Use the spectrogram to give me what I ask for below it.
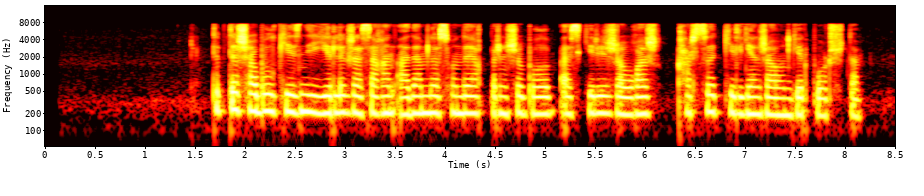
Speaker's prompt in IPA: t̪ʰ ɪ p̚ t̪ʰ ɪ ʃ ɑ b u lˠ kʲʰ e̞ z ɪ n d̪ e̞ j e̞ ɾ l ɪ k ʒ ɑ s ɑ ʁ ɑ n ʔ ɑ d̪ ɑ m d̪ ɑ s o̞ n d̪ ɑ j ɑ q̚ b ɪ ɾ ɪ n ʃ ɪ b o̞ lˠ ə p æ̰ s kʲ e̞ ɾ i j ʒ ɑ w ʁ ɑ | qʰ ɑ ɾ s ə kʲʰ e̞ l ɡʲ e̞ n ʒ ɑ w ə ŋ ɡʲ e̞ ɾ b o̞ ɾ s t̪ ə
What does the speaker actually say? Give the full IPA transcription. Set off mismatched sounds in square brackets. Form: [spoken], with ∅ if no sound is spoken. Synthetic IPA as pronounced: t̪ʰ ɪ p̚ [t̪] ɪ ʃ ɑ b u lˠ kʲʰ e̞ z ɪ n d̪ e̞ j e̞ ɾ l ɪ k ʒ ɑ s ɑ ʁ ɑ n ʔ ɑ d̪ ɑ m d̪ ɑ s o̞ n d̪ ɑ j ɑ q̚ b ɪ ɾ ɪ n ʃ ɪ b o̞ lˠ ə p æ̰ s kʲ e̞ ɾ i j ʒ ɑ w ʁ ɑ | qʰ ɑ ɾ s ə kʲʰ e̞ l ɡʲ e̞ n ʒ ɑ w ə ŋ ɡʲ e̞ ɾ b o̞ ɾ [ʃ] t̪ ə

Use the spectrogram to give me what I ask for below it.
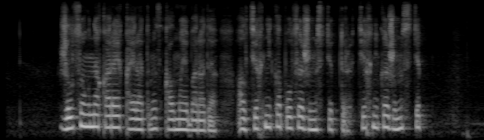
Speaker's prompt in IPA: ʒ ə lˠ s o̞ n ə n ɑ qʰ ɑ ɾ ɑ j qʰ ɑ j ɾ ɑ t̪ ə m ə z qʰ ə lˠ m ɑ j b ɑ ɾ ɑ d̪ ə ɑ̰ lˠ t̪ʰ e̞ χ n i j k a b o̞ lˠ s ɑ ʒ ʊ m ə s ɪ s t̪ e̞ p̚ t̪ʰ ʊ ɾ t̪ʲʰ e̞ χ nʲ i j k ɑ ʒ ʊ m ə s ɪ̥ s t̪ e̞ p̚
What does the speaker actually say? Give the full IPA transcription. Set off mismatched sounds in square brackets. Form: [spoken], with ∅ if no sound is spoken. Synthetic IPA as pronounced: ʒ ə lˠ s o̞ [ɴ] ə n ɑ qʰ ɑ ɾ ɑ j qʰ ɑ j ɾ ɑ t̪ ə m ə z qʰ [ɑ] lˠ m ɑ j b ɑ ɾ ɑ d̪ ə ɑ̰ lˠ t̪ʰ e̞ χ n i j k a b o̞ lˠ s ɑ ʒ ʊ m ə s ɪ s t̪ e̞ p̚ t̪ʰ ʊ ɾ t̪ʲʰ e̞ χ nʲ i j k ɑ ʒ ʊ m ə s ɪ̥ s t̪ e̞ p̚

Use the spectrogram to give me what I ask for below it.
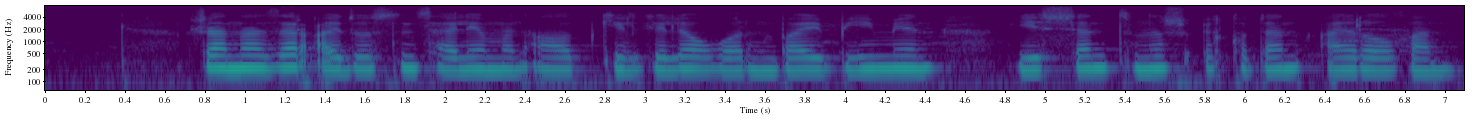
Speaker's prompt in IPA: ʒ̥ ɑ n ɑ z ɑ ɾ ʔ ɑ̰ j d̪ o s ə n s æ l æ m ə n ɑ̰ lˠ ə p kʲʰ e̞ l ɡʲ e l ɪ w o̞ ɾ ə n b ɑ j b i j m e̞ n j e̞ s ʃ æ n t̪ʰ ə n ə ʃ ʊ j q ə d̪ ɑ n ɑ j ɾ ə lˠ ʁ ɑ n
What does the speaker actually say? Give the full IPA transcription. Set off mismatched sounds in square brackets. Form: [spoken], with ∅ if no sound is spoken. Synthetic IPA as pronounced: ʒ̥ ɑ n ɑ z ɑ ɾ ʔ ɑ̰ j d̪ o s ə n s æ l [e] m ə n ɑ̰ lˠ ə p kʲʰ e̞ l ɡʲ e l ɪ w o̞ ɾ ə n b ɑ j b i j m e̞ n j e̞ s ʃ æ n t̪ʰ ə n ə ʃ ʊ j q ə d̪ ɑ n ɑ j ɾ ə lˠ ʁ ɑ n

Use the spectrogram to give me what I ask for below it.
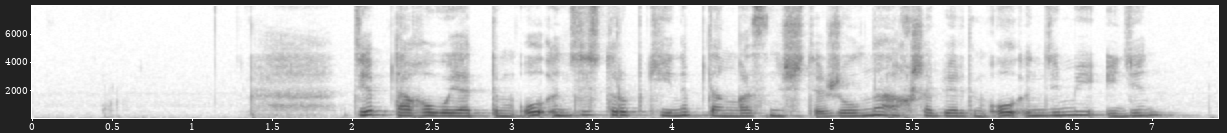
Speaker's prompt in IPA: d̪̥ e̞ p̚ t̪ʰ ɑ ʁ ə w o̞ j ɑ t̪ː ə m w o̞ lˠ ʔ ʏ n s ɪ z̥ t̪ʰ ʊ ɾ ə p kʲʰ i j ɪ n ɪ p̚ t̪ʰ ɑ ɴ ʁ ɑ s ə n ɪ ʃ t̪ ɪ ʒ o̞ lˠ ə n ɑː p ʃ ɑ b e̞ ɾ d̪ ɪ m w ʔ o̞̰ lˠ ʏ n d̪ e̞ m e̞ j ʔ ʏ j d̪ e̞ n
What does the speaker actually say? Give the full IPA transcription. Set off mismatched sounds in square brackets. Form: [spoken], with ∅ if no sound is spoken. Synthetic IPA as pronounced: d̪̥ e̞ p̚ t̪ʰ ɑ ʁ ə w o̞ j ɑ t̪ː ə m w o̞ lˠ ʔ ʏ n s ɪ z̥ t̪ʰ ʊ ɾ ə p kʲʰ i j ɪ n ɪ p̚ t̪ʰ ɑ ɴ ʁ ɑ s ə n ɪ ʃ t̪ ɪ ʒ o̞ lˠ ə n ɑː [q] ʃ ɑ b e̞ ɾ d̪ ɪ m w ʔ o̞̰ lˠ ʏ n d̪ e̞ m e̞ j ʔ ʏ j d̪ e̞ n

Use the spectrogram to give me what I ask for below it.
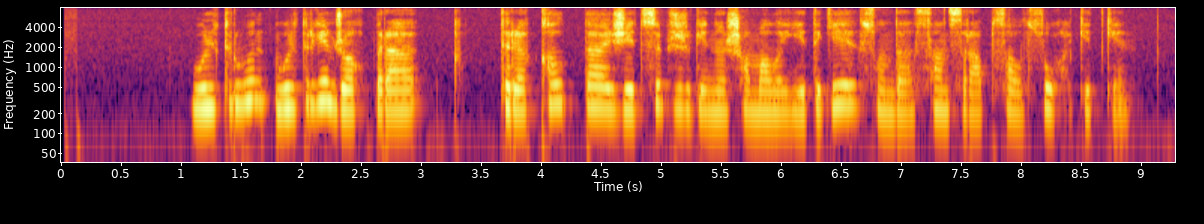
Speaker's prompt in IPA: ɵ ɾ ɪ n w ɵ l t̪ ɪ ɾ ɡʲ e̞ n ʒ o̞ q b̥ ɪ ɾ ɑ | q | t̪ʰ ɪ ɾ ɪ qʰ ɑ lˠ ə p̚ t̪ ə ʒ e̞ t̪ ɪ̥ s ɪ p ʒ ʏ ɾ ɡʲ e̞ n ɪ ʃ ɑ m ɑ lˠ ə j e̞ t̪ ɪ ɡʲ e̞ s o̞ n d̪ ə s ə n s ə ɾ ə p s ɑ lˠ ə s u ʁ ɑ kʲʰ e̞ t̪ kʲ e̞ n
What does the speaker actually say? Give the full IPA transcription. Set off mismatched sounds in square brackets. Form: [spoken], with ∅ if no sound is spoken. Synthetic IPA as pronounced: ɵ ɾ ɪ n w ɵ l t̪ ɪ ɾ ɡʲ e̞ n ʒ o̞ q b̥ ɪ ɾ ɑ | q | t̪ʰ ɪ ɾ ɪ qʰ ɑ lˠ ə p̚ t̪ [ɑ] ʒ e̞ t̪ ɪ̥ s ɪ p ʒ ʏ ɾ ɡʲ e̞ n ɪ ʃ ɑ m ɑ lˠ ə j e̞ t̪ ɪ ɡʲ e̞ s o̞ n d̪ [ɑ] s [ɑ] n s ə ɾ [ɑ] p s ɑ lˠ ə s u ʁ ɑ kʲʰ e̞ t̪ kʲ e̞ n

